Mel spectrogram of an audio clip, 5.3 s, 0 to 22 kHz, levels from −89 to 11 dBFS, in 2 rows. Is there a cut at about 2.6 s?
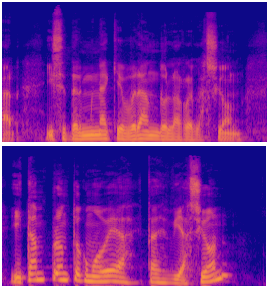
yes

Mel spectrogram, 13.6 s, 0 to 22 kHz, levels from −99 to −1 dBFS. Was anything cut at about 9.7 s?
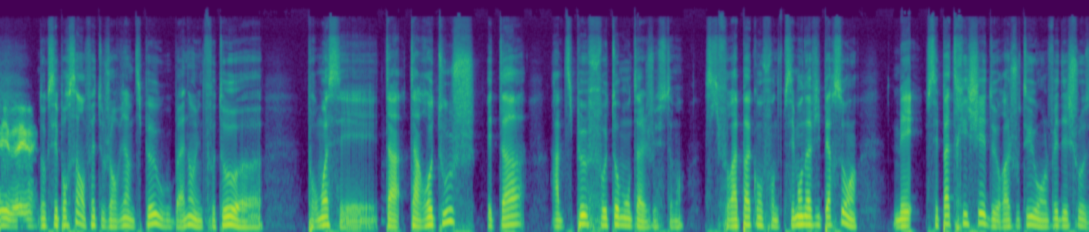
yes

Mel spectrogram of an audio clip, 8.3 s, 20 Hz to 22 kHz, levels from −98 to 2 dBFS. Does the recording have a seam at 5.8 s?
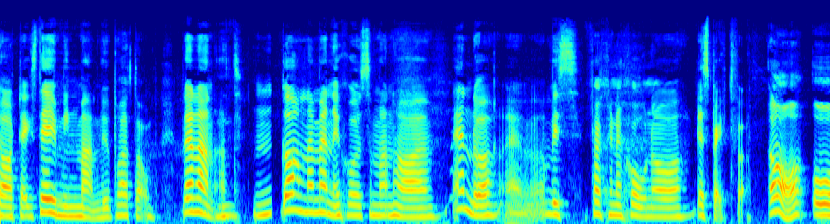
yes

